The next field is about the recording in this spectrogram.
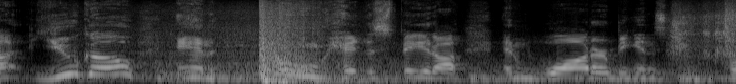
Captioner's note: fist bangs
